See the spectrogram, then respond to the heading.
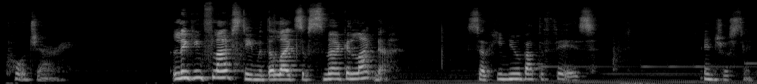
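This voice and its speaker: High-voiced, excitable woman over music. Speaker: podcast listener giving reaction commentary. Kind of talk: enthusiastic theorising commentary. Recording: music behind the voice.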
